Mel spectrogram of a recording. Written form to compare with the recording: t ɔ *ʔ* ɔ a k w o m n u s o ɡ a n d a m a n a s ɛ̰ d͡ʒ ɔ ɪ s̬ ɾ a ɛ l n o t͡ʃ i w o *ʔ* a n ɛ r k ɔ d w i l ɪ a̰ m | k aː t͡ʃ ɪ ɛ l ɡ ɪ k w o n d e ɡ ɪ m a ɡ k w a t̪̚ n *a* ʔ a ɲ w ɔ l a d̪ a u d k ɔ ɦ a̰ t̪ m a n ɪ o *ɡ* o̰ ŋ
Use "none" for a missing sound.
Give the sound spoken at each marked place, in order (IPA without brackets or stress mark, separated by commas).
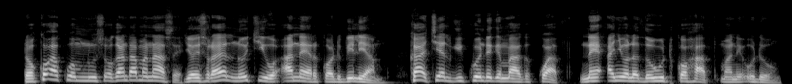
k, ʔ, ɛ, d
